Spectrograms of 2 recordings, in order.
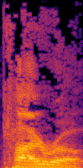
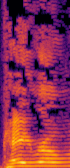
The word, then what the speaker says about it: Cairo: Spelled not like Cairo. – Cairo. – Spelled right. – like Cairo, but not pronounced Cairo.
